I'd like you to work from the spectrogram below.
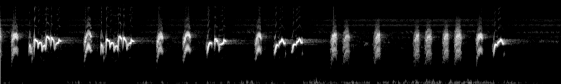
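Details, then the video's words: Sooty-headed bulbul insistently summoning a rival, natural calls for luring: repeated bubbly two- and three-note warbled phrases mixed with crisp chips, fading at the end over low rumbling background. "Pikat Burung Kutilang Panggilan Ter ampuh suara alami"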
